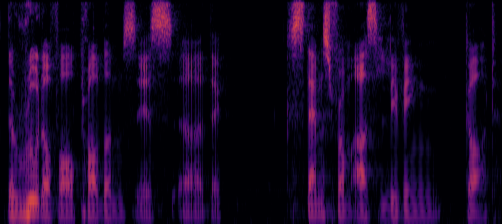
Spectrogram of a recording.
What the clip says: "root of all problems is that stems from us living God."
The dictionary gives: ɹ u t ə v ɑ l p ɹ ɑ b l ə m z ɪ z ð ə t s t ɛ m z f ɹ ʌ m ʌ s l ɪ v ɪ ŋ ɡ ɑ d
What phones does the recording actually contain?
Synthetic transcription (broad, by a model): ɹ u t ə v ɑ l p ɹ ɑ b l ə m s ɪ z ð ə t s t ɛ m s f ɹ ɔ m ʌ s l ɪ v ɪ ŋ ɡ ɑ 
